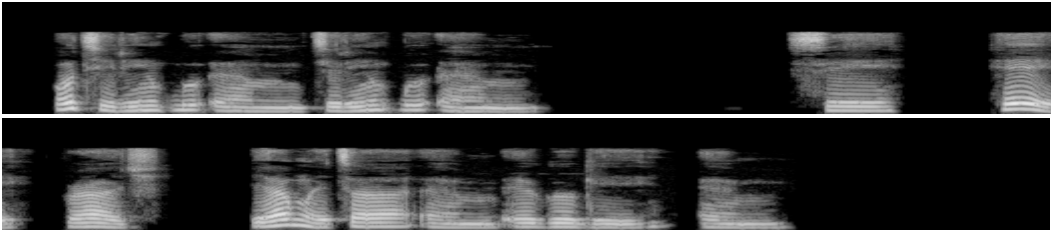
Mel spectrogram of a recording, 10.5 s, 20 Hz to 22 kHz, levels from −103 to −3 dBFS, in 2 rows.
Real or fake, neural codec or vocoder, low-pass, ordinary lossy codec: fake; vocoder, 44.1 kHz, 128 mel bands every 256 samples, BigVGAN v2; 7.2 kHz; MP3, 64 kbps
